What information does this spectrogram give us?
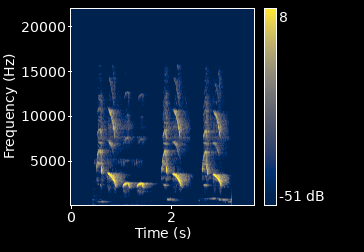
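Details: Singing nightingale giving three quick phrases of sharp, high downslurred whistles and buzzy notes, with a few faint lower chirps between them.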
